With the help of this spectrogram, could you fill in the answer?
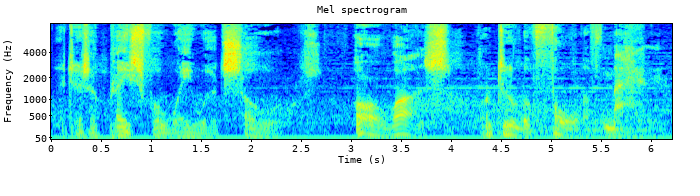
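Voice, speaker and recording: A man does a put-on character voice at a very slow pace. Loud background noise runs underneath. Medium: game stream. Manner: dark, knowing.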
